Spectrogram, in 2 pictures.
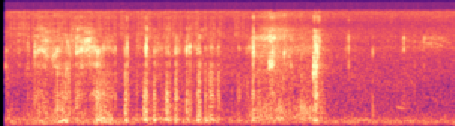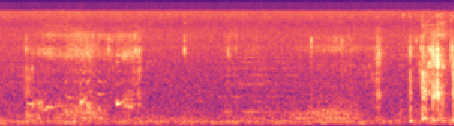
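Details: Male cat with a respiratory disease grooming himself and making loud, odd noises: wet clicking licks and rasping, wheezy bursts in quick irregular runs, quieter in the middle, then busy again at the end.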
